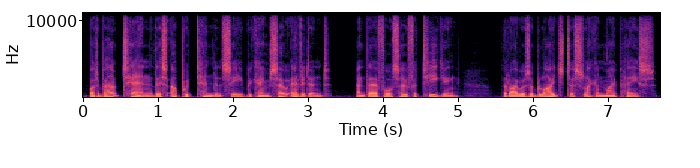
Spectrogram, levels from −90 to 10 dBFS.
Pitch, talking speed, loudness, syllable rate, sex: 120 Hz, 165 wpm, -17 LUFS, 5.6 syllables/s, male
